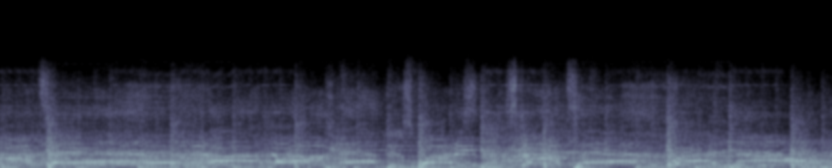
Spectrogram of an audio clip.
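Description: A woman singing lead in a pop song, holding and sliding notes, over a full band with a steady drum beat and heavy bass.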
